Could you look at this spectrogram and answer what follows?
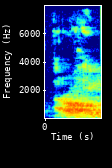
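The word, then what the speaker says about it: الرحيم: Sebagai contoh, membaca "Bismillahi" dengan 'lam' yang panjang, "Ar-Rahman" dengan ' mim' yang panjang, dan "Ar-Rahim" dengan 'ha' yang panjang.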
